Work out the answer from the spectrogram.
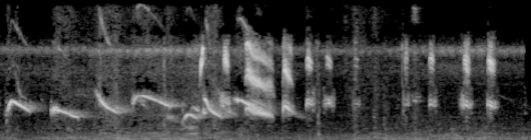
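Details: Green-winged saltator male singing to provoke rivals, delivering several smooth whistled slurs, mostly rising then falling, followed by a harsh buzzy burst and spaced sharp chips, a constant faint high tone in the background.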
